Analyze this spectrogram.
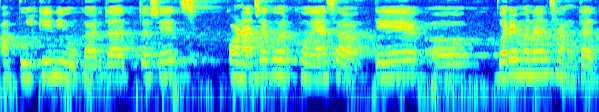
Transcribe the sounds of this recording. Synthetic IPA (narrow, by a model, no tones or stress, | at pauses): apulkenijokaɾt̪at̪ːəset͡s | koɽ̃at͡ɕeɡʱəɾkʰə̃jasat̪e | bəɾemənansãŋɡt̪at̪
